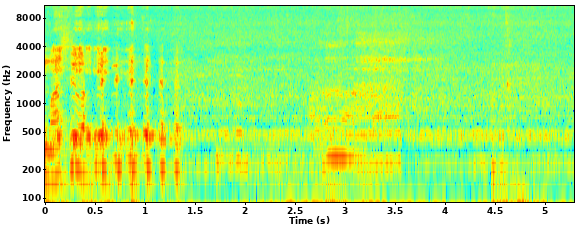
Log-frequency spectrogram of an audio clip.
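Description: Honey bees buzz loudly and close around a beekeeper at his hives, a dense droning hum with rhythmic pulsing at first that fades to a lower steady buzz, with voices talking nearby.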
